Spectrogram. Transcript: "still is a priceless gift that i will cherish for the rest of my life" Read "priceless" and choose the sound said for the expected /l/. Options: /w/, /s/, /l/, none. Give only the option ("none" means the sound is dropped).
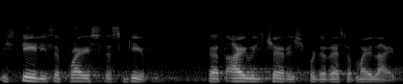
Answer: none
